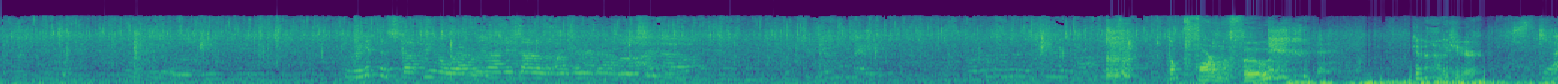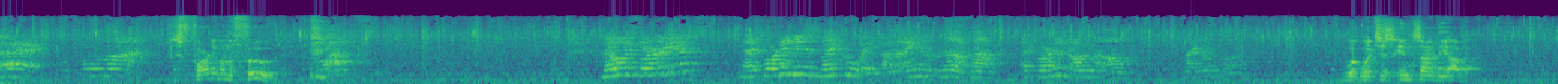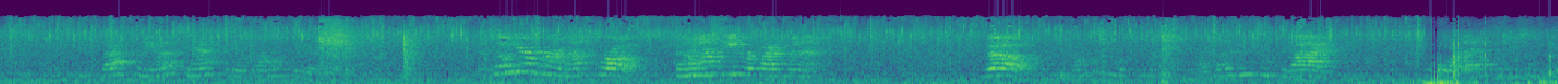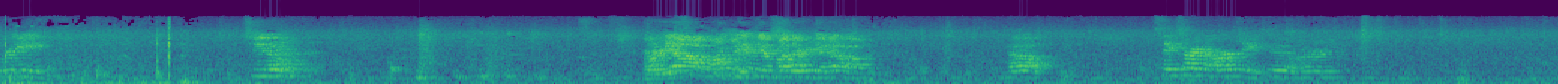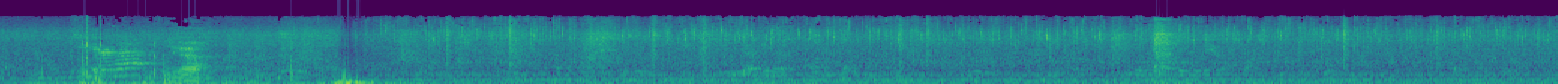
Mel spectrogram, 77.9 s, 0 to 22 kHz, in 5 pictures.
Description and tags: Close oven perspective of turkey sissling in it's goodness when someone breaks wind at the bird recorded with DS-40. 10 years from now this person will appreciate this recording's significance. Hello there.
